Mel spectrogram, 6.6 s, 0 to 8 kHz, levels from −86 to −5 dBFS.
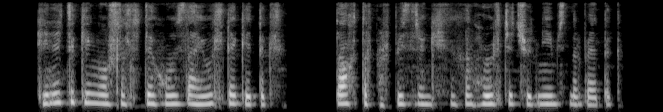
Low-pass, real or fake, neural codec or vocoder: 7.2 kHz; fake; vocoder, 44.1 kHz, 128 mel bands, Pupu-Vocoder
